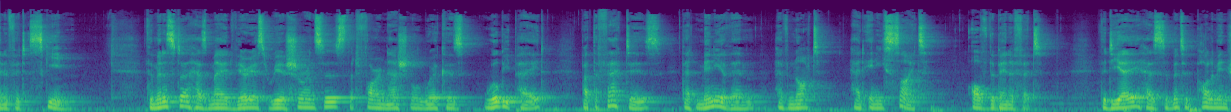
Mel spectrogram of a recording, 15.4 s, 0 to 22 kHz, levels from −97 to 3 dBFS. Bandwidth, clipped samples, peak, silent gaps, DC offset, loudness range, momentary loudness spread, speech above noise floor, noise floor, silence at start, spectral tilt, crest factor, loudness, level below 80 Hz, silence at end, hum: 16 kHz; under 0.1%; -2 dBFS; none; under 0.1%; 5 LU; 14 LU; 24 dB; -46 dBFS; 0 s; -3.5 dB/octave; 20 dB; -22 LUFS; -42 dBFS; 0 s; none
